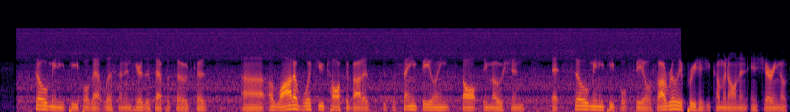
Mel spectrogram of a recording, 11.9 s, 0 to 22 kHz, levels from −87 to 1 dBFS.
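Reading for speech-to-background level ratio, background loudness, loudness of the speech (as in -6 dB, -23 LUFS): 15.5 dB, -44.0 LUFS, -28.5 LUFS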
